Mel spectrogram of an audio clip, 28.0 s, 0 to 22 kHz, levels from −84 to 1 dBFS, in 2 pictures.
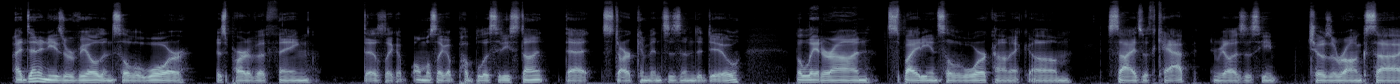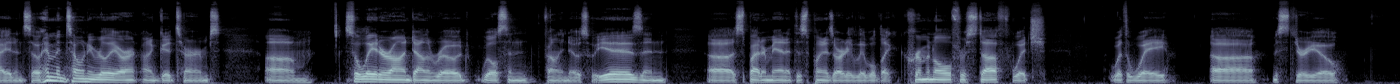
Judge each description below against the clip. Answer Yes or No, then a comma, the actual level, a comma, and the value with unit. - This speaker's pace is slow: No, average, 185 wpm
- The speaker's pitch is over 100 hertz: No, very low, 85 Hz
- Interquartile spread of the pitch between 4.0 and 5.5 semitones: No, narrow, 2.4 semitones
